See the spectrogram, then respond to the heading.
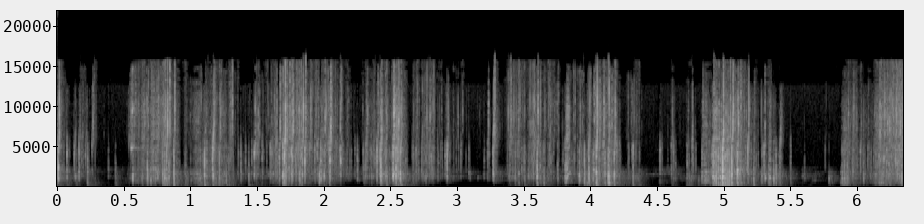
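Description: A medium sheet of clear plastic bubble wrap with air-filled bubbles is held in both hands and squeezed, crumpled and popped with the fingers. Dense bursts of crinkling and sharp pops come in quick succession, with brief pauses between clusters and a sharp, bright crackle throughout.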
